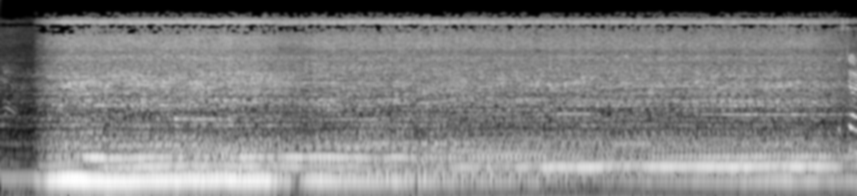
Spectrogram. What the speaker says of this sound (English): There seems to be a bit of a miss since we've started it back up.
